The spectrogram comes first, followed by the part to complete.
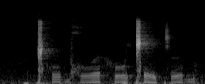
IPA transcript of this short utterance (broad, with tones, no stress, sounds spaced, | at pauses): ǁʰ o˦ b x o˨˥ ɐ̯ h ɔ̃˦ ǁ ɛ˧˩˧ c ə˨˥ b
